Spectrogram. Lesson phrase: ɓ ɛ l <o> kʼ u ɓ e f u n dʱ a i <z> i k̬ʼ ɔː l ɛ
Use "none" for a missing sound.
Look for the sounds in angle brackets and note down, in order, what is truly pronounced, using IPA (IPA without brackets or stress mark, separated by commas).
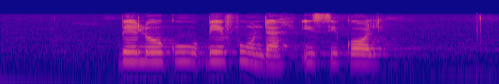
o, s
